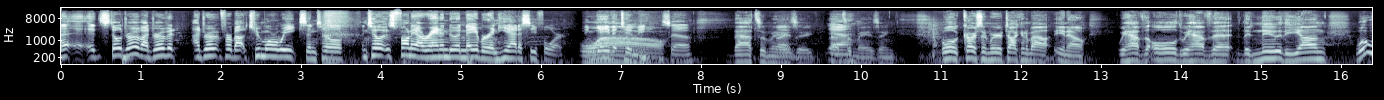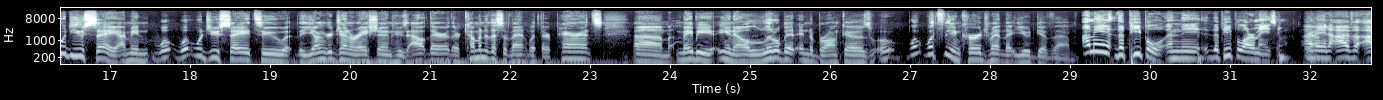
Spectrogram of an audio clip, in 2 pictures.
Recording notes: Recorded from the Super Celebration 2023 in Townsend TN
